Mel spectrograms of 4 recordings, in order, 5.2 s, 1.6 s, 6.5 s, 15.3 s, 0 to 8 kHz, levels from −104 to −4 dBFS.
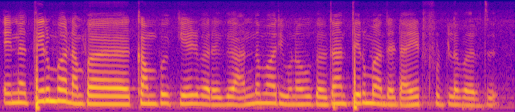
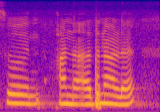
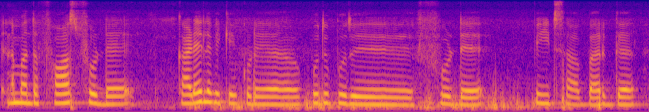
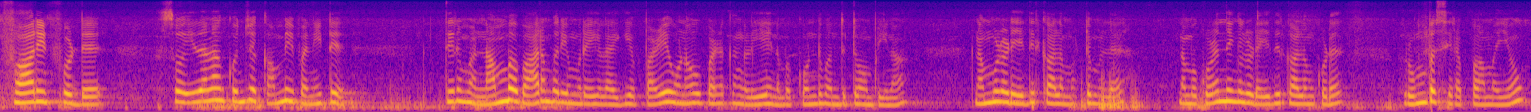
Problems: background sounds at intervals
